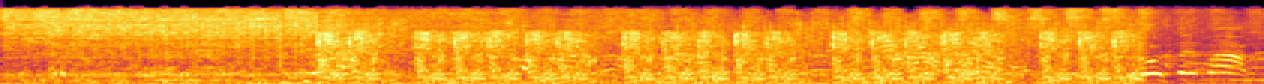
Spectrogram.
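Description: Staged gunfire on an Indonesian comedy television show rattles in rapid bursts like automatic fire, loud and dense over music and crowd noise, fading abruptly near the end.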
